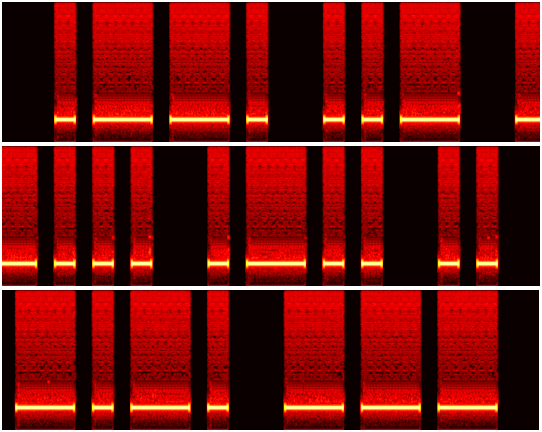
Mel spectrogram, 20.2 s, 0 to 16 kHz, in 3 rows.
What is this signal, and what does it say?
Morse code, heard as a keyed tone, about 5 wpm, 600 Hz. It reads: PUBLICO
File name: CW / 5PPM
